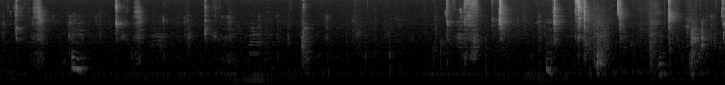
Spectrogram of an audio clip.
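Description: Close-up chewing and lip-smacking: a person eating seafood boil with her fingers. Scattered short wet clicks and smacks, busier in the second half.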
